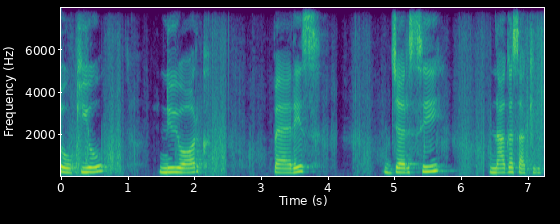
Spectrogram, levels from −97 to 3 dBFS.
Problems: constant background noise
